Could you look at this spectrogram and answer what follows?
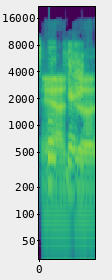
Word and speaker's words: Bouquet: they wanted Carol Bouquet or Bouquet, however you pronounce her name. It's Bouquet.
